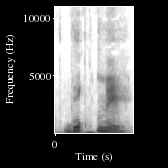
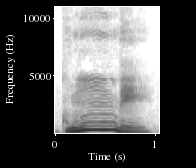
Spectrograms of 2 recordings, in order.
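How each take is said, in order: First: The middle consonant is a hard k stop. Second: The middle consonant is nasalized to ng. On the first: The speaker calls it wrong. "Yan ang romanization nyo" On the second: The speaker calls it right. "ang tamang reading na po, dahil sa nasalization"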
